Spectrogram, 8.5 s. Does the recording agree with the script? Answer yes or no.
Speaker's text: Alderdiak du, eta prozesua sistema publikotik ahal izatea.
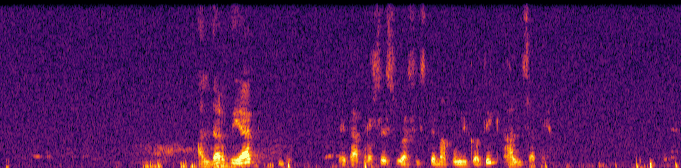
yes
